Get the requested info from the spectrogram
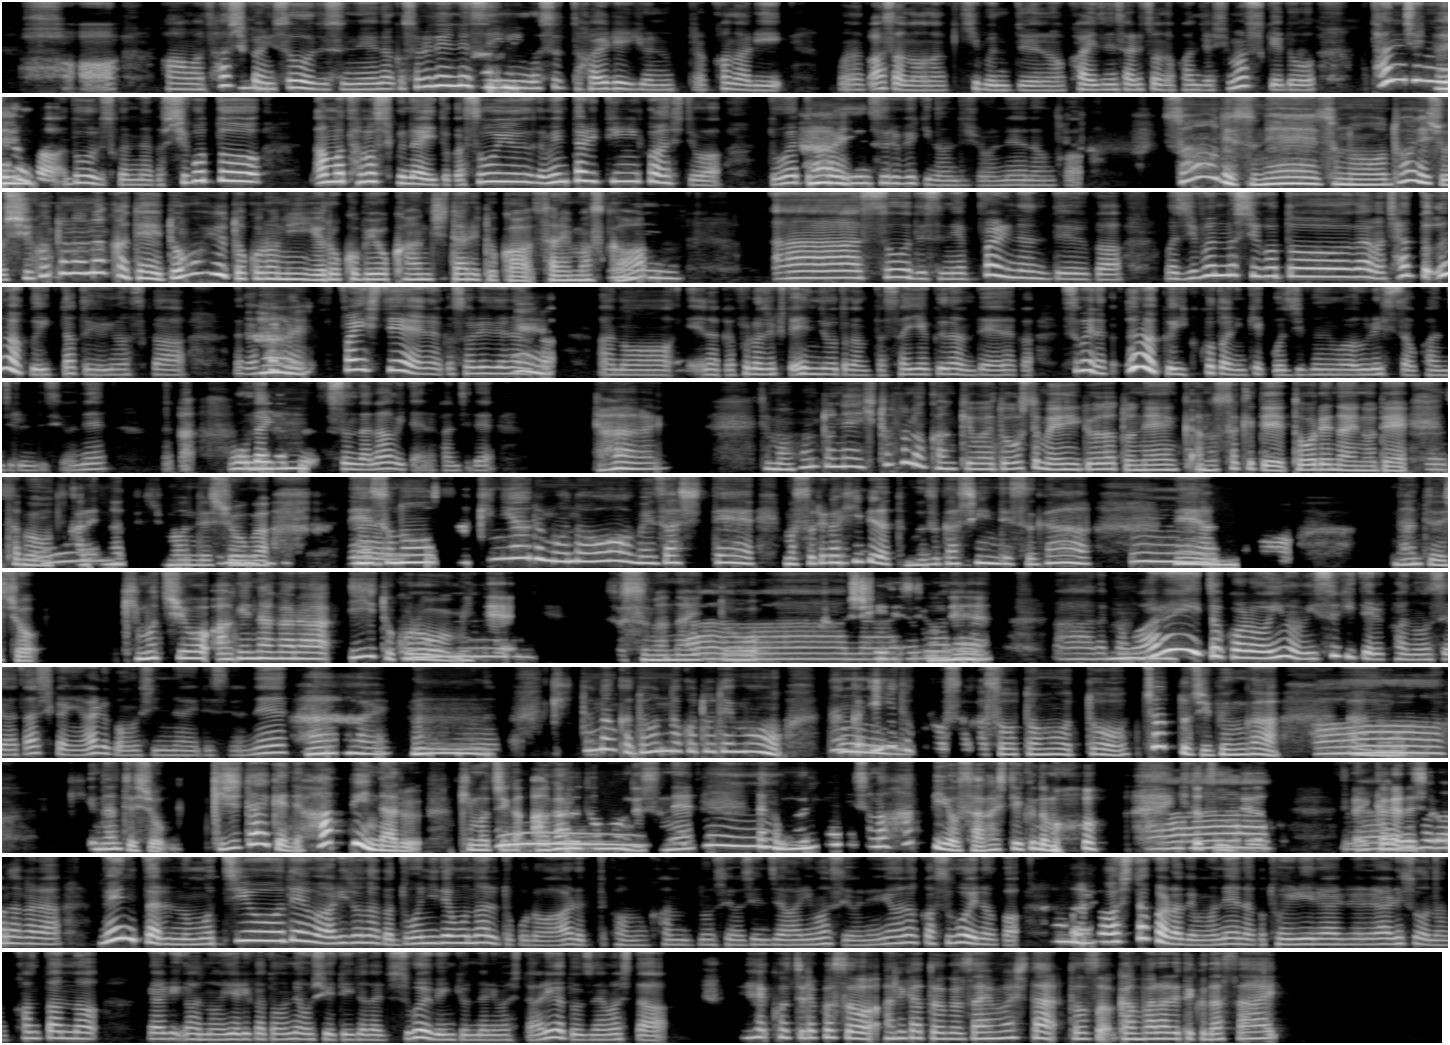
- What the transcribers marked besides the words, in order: other background noise; chuckle; other noise; laughing while speaking: "いくのも"; chuckle; tapping; "可能性" said as "かんのせい"
- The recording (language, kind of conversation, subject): Japanese, advice, 仕事に行きたくない日が続くのに、理由がわからないのはなぜでしょうか？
